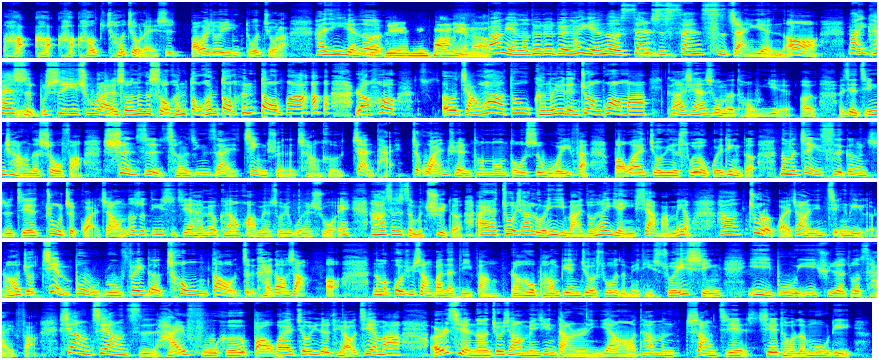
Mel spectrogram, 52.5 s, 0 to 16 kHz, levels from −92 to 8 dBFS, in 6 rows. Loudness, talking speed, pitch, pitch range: -17 LUFS, 315 characters per minute, 195 Hz, 165-250 Hz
